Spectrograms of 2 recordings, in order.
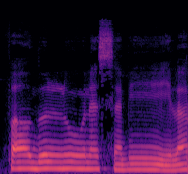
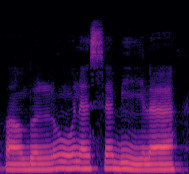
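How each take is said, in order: First: The final vowel is short, running into next words. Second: The final vowel is held long before stopping. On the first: The reading continues past this word. "Coba dilanjutkan as-sabila" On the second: The reading stops at this word. "Kalau berhenti dibaca panjang"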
